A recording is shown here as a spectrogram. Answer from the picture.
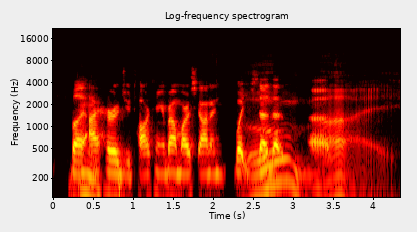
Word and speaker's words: Marcion: The gospel, according to Mark, would be like, Marcion. Marcion's name was actually pronounced Markion. It means little Mark.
